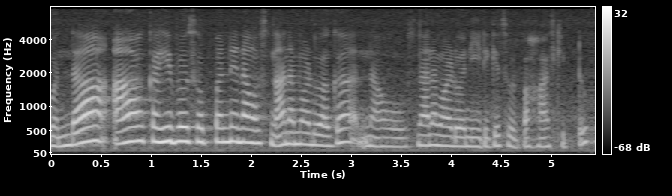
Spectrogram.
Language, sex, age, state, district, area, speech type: Kannada, female, 18-30, Karnataka, Udupi, rural, spontaneous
